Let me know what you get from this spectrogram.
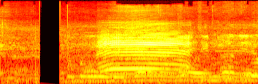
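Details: Sheep at the Pebbair sheep market bleating one long, wavering, nasal cry of a little under a second, preceded by a brief pause, with people talking around it.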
